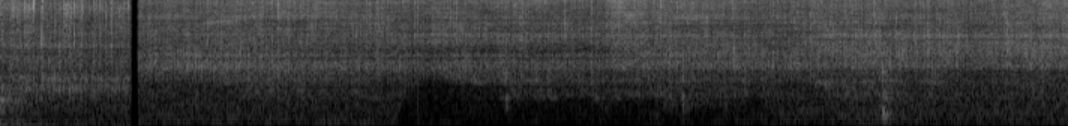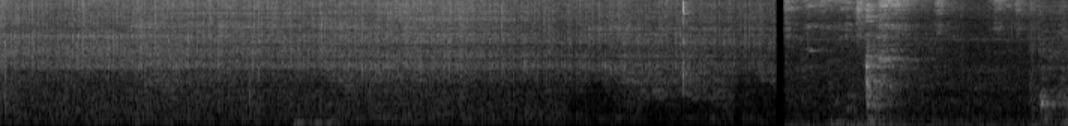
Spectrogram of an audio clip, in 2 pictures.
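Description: Kuzhi paniyaram batter sizzles in the hollows of an oiled paniyaram pan, a dense, steady frying hiss that fills the whole stretch with a few soft clinks near the end.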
